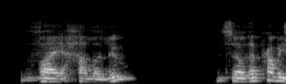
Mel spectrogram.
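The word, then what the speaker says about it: וַיְהַלְלוּ: This word at the end of the first line is pronounced vayhallelu, vayhallelu.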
